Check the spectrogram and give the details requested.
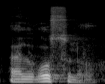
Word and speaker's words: الغسل: Al-ghusl, it is pronounced here with the dhamma and the ghain. Al-ghuslu.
